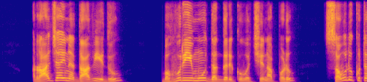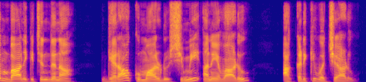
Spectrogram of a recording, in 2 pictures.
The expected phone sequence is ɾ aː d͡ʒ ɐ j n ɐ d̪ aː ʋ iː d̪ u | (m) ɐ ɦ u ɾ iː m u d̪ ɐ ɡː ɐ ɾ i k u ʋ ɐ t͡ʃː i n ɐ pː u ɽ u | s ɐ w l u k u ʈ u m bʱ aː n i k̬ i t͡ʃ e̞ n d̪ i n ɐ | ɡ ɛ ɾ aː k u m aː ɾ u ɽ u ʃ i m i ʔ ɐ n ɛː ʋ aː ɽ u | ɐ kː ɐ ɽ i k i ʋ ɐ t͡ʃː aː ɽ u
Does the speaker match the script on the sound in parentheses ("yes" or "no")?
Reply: no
